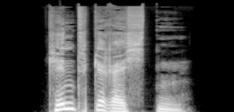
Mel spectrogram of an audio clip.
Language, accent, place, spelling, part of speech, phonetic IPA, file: German, Germany, Berlin, kindgerechten, adjective, [ˈkɪntɡəˌʁɛçtn̩], De-kindgerechten.ogg
- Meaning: inflection of kindgerecht: 1. strong genitive masculine/neuter singular 2. weak/mixed genitive/dative all-gender singular 3. strong/weak/mixed accusative masculine singular 4. strong dative plural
